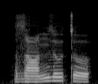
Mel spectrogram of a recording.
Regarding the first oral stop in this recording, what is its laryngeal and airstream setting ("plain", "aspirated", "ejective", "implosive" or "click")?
plain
